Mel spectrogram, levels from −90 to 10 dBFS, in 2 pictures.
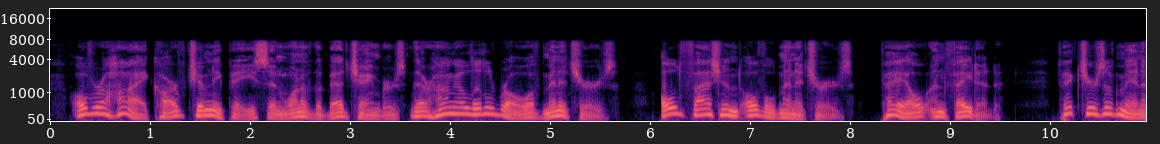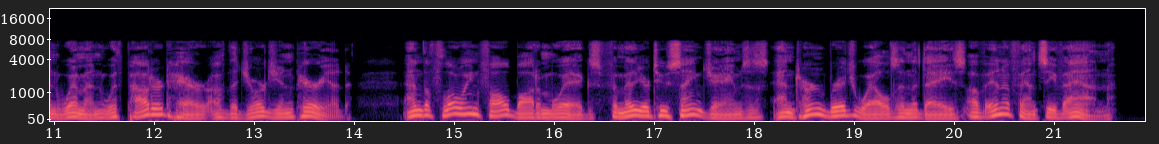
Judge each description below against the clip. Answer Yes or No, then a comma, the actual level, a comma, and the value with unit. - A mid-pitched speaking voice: No, low, 110 Hz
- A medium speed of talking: Yes, average, 155 wpm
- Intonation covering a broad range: Yes, wide, 7.8 semitones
